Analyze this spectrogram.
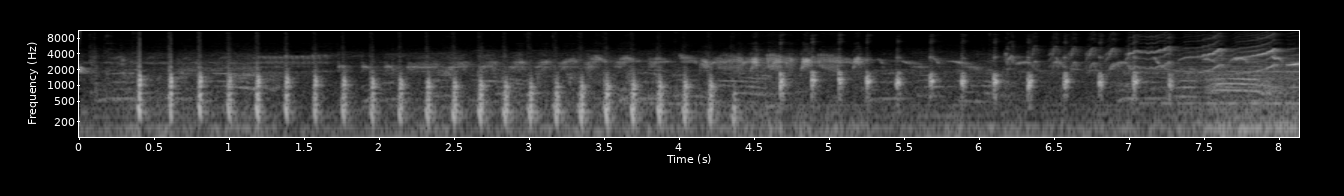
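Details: Caged Chinese hwamei singing solo, the female kept at a distance: a fast series of about thirty short, loud, clipped notes at a steady rhythm, breaking at the end into a rich tumbling warble.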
